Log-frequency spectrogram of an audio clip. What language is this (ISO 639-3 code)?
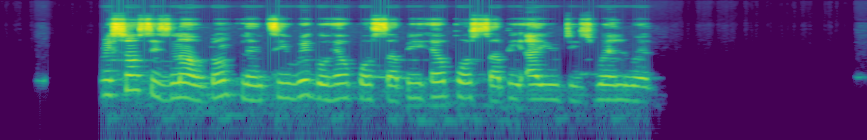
pcm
